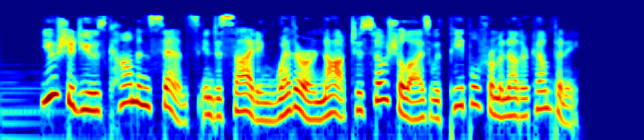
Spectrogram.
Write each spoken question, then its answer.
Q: You should use common sense in deciding whether or not to socialize with people from another company.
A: True. You should avoid a conflict of interests.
